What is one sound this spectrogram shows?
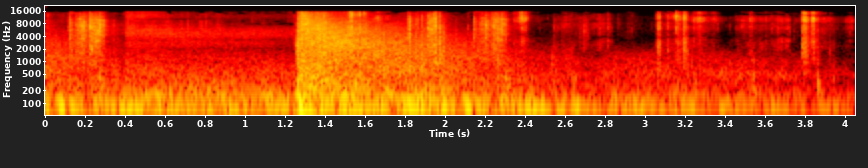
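A sniper rifle fires a shot in a video game.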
